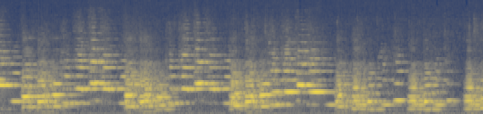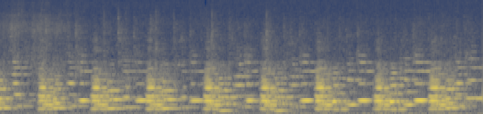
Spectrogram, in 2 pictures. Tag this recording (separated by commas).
Musical instrument, playing flute, Flute, Wind instrument, Music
